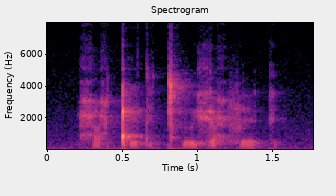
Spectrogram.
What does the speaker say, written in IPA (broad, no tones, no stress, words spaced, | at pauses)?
ħaħǃetʏǀʰɵ xʲɤħfɛk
